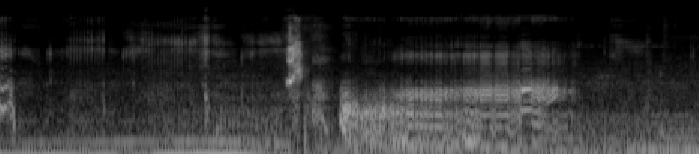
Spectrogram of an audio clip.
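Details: A small Chorkie (Shih Tzu–Yorkie) puppy tries to growl at another dog resting in a pool, giving a thin, wobbling rumble that breaks into squeaky, rising whimpers over a steady background hum.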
